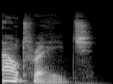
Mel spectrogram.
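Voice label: "outrage", British English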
